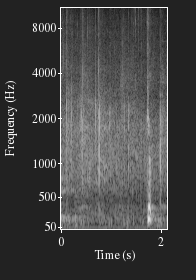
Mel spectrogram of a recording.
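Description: Scattered audience applause, a fairly soft, steady patter of many hands clapping, with one louder clap or thump standing out briefly near the end.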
